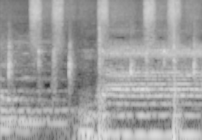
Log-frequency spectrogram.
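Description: Gospel choir singing a cappella in clap-and-tap style, punctuated by sharp hand claps. The voices thin out briefly, then come back in full harmony about a second in, with claps roughly every half second to second.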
